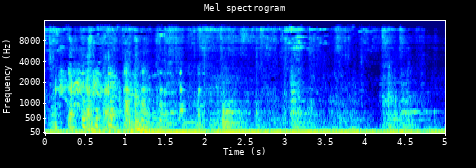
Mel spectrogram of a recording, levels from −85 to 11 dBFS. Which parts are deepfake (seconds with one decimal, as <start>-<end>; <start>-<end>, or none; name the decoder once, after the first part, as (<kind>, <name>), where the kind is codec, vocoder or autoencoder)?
1.5-2.7 (codec, SNAC); 4.1-5.0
